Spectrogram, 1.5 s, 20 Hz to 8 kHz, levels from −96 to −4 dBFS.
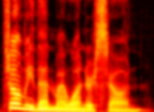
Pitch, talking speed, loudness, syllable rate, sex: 205 Hz, 195 wpm, -19 LUFS, 5.7 syllables/s, female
